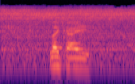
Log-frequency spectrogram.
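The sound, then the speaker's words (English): Steady hiss of tap water running throughout as someone washes their hands, moderately loud, with a short voiced utterance briefly rising over it in the middle. “Wash, wash, wash, wash, wash. Good, they're clean.”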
